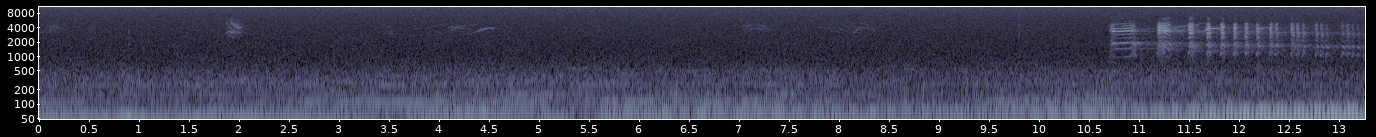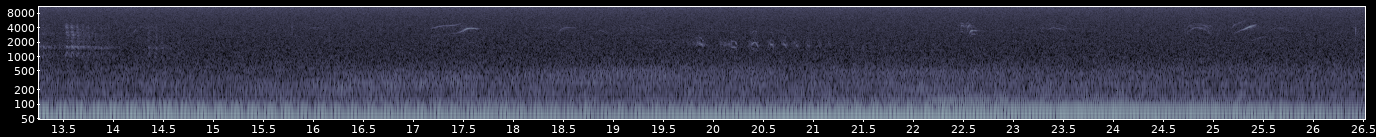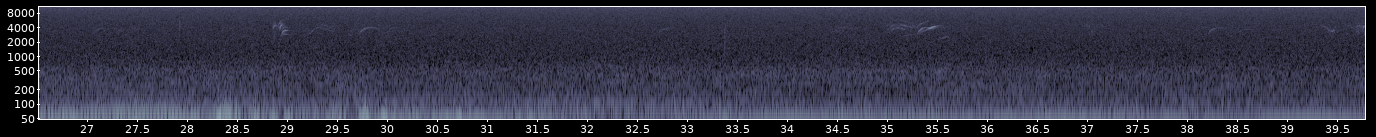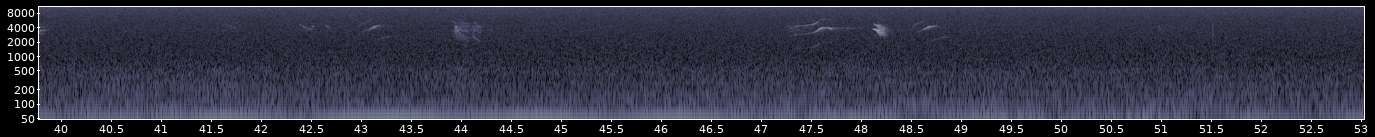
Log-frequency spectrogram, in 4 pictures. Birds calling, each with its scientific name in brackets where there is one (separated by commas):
Eurasian Skylark (Alauda arvensis), Erckel's Francolin (Pternistis erckelii), Hawaii Amakihi (Chlorodrepanis virens)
